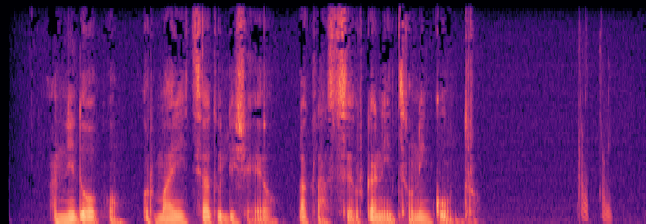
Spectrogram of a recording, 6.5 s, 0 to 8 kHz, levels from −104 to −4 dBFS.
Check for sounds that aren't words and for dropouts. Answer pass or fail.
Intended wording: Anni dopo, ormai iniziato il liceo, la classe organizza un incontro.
fail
